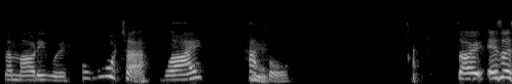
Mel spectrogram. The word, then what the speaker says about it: Waikato: at the waikato river so again just to pronounce this region why which is the Maori word for water why cattle so as I said before this region is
